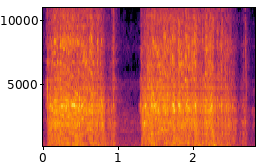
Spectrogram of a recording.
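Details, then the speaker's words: Well-used 2011 KTM 450 EXC single, not ridden for a while: two short bursts of uneven electric-starter whir with no firing, so it cranks but won't start; owner suspects a low battery. "Yeah, the maybe not. The starter's going. I think the battery's probably low as well, since I haven't been riding it."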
